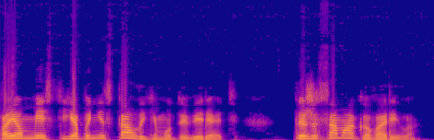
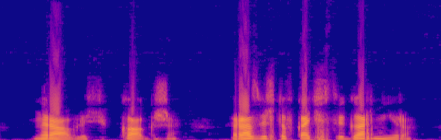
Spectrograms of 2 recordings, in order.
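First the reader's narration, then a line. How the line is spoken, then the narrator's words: Grumbling. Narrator (Russian): проворчала наемница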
